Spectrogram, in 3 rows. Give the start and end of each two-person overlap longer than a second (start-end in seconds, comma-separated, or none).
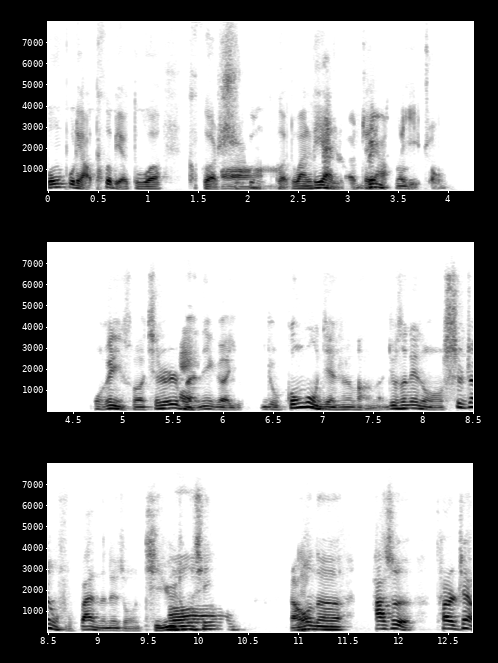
1.7-3.6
